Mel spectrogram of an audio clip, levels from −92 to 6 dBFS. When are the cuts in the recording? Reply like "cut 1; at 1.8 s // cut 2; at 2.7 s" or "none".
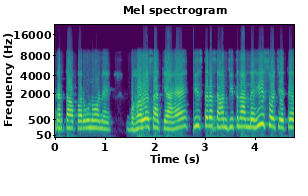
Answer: cut 1; at 2.7 s

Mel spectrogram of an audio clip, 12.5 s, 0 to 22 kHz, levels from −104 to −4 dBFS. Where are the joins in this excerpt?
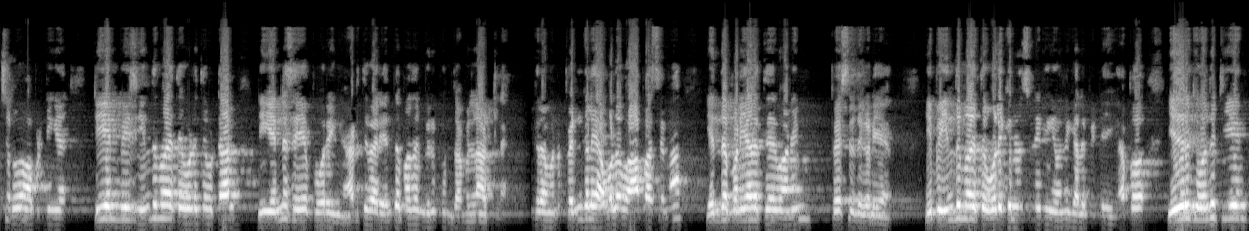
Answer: cut 1; at 5.3 s

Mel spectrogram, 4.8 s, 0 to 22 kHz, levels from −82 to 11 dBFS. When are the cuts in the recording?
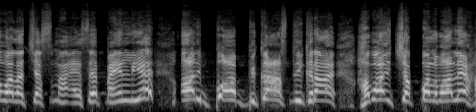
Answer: none

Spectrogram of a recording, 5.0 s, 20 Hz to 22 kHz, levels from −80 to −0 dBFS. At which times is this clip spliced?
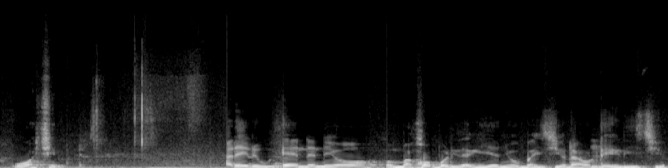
cut 1; at 1.7 s // cut 2; at 2.9 s

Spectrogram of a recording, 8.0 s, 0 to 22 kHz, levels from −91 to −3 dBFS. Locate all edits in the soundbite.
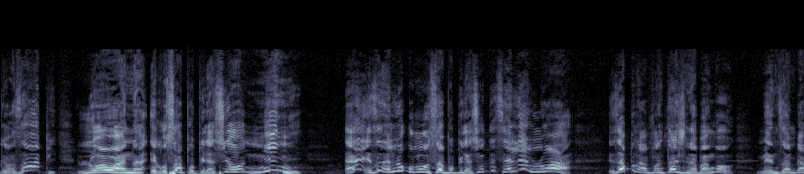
none

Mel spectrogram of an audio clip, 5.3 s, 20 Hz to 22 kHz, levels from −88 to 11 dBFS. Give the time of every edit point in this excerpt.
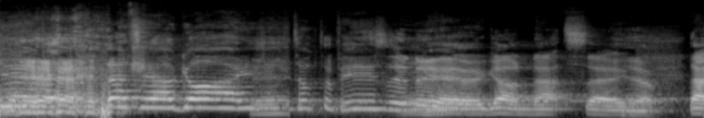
cut 1; at 2.1 s

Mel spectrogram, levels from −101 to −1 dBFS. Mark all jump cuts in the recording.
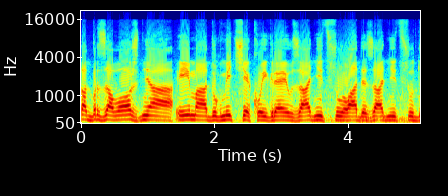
cut 1; at 1.4 s

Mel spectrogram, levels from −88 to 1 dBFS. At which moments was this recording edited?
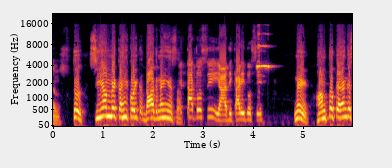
cut 1; at 2.6 s

